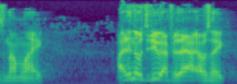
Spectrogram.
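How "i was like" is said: normal talking voice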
